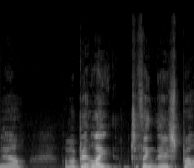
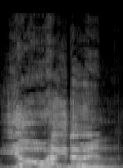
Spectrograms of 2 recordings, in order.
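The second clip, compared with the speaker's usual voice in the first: high, loud, breezy yo greeting; over-cheery greeting; 7 semitones higher, 6 dB louder, much slower than usual. Retold or imitated. On the intercom, expecting his wife home, then a cheery greeting. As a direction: greet the door like an old friend. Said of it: "was like".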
